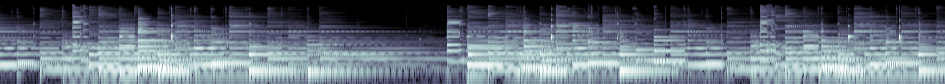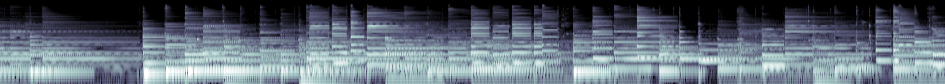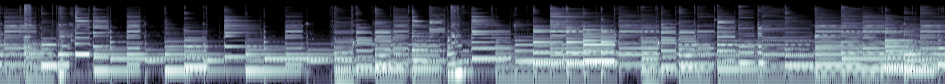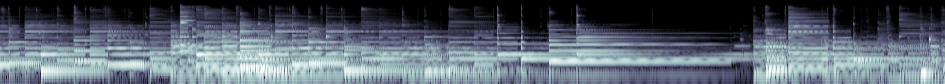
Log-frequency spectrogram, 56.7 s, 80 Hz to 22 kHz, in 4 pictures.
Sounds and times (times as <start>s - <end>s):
Acoustic guitar: 0.0s - 56.7s.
